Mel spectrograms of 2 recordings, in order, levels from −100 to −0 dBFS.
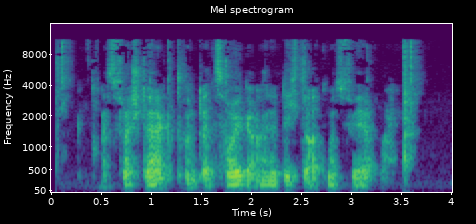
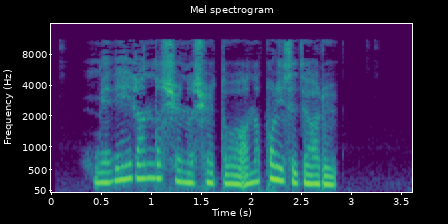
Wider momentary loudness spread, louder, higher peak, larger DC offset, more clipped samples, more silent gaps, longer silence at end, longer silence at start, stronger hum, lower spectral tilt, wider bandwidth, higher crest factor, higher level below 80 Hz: first, 12 LU vs 5 LU; about the same, -24 LUFS vs -25 LUFS; first, 0 dBFS vs -12 dBFS; neither; neither; neither; second, 0.35 s vs 0.8 s; second, 0.05 s vs 0.4 s; neither; second, -4 dB/octave vs -5.5 dB/octave; about the same, 11.5 kHz vs 11.5 kHz; first, 24 dB vs 14 dB; second, -66 dBFS vs -60 dBFS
